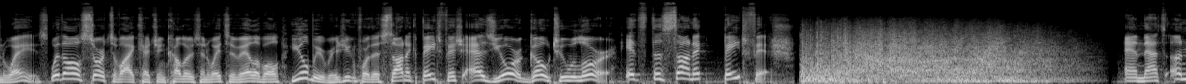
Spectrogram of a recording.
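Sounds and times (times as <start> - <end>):
speech: 0.0 - 8.5, 11.2 - 11.8
jet fighter sonic boom sound effect: 8.0 - 11.1.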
